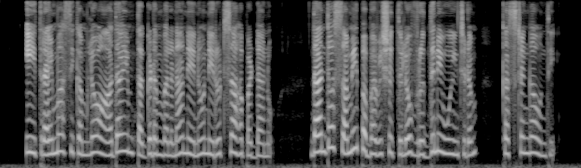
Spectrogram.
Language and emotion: Telugu, sad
